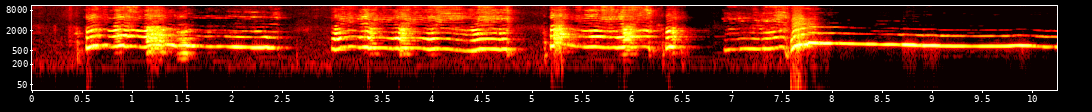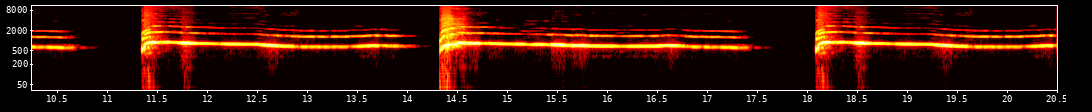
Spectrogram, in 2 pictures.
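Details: Dog crying in sadness or pain: first wavering drawn-out whines, then a series of sustained falling moans, each starting with a sharp onset and trailing off, repeated about every three to four seconds.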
